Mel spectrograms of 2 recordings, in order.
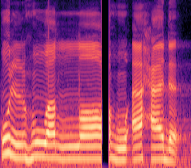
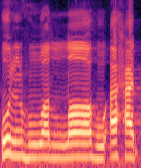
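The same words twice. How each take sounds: First: The final d ends with a slight echoing bounce. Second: The final d stops flat with no echo. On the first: The speaker calls it right. "ada bunyi qalqalah" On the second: The speaker calls it wrong. "itu tak ada bunyi qalqalah"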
